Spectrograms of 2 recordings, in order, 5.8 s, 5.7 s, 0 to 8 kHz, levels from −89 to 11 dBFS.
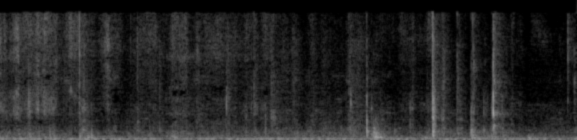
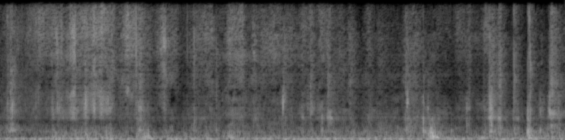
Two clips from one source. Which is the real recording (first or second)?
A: first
